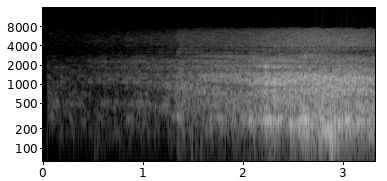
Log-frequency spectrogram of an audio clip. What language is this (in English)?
Chinese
